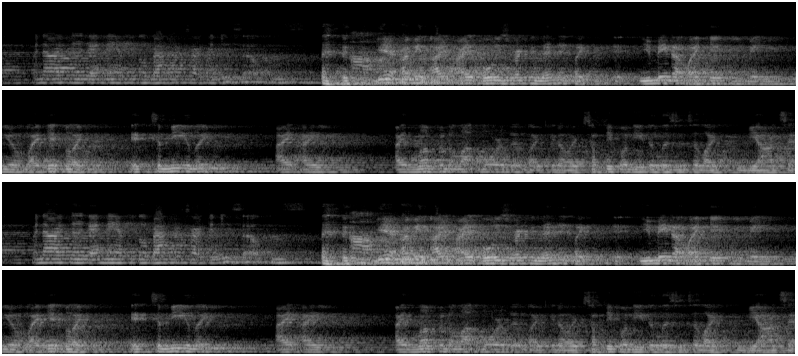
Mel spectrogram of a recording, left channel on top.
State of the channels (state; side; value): normal; both; correlation 0.90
